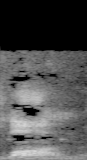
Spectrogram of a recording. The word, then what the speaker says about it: Lon: His name is Lon, which rhymes with John, who is soon to be gone.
